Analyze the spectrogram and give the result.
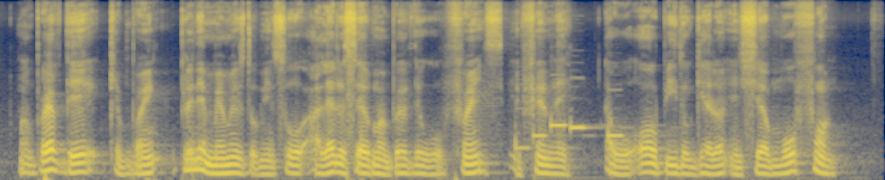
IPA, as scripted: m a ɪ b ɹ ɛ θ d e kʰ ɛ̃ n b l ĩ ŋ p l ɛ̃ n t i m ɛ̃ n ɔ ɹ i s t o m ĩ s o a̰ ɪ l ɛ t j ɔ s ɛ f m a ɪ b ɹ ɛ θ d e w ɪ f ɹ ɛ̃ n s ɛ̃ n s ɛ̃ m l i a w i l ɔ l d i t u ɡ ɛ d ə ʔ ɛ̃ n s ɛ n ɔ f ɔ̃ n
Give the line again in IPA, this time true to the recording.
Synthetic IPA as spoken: m a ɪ b ɹ ɛ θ d e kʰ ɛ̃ n b ɹ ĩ ŋ p l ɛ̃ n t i m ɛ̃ m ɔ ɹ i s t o m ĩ s o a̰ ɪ l ɛ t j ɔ s ɛ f m a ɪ b ɹ ɛ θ d e w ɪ f ɹ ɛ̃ n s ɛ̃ n f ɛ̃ m l i a w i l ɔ l b i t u ɡ ɛ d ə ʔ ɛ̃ n ʃ ɛ m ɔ f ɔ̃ n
